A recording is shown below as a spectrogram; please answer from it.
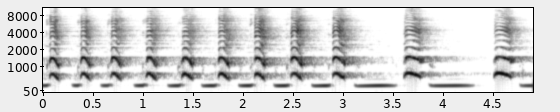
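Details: A siamang at a wildlife shelter in Thailand sings, using its gular sac, a fast series of loud, honking barks, about three each second, ending in longer calls.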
